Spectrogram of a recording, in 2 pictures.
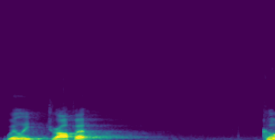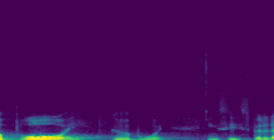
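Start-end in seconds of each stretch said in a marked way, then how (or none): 0.0-0.9 higher, louder call; name then a crisp order; firm command. Real, not acted. Trainer ordering Willie to spit out the stick, high and loud. 2.6-4.3 loud, bright praise; upbeat praise. Real, not acted. Trainer praising the dog for dropping it, loud and happy.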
